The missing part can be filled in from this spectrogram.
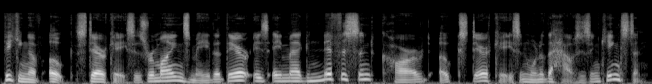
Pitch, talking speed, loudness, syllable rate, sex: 130 Hz, 195 wpm, -18 LUFS, 5.6 syllables/s, male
